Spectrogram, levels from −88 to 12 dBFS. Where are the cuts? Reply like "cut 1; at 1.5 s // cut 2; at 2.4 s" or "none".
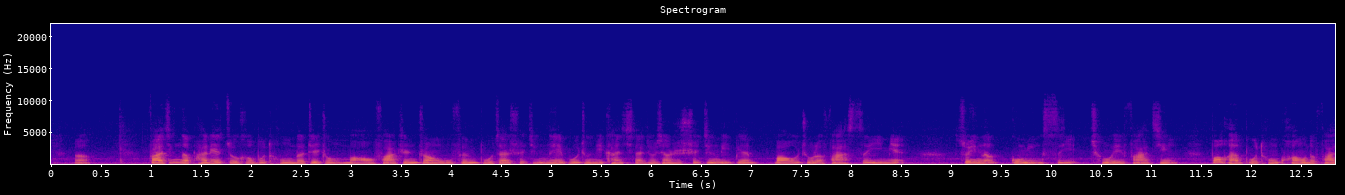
cut 1; at 9.0 s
